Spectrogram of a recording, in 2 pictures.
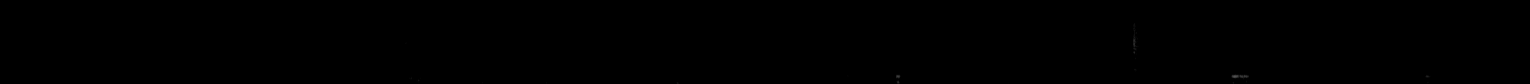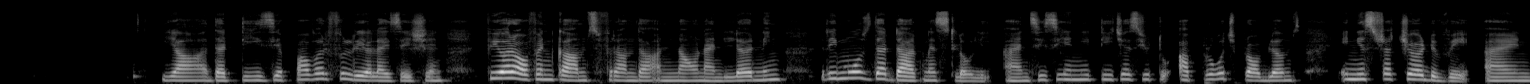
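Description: No audible faults in this recording.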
